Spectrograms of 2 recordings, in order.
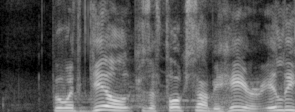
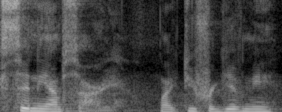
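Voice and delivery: soft apology; 3 semitones lower, 9 dB quieter than usual. Retold or imitated. Son apologizes to sister.

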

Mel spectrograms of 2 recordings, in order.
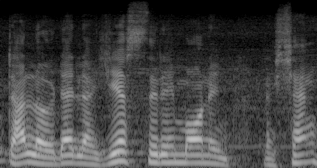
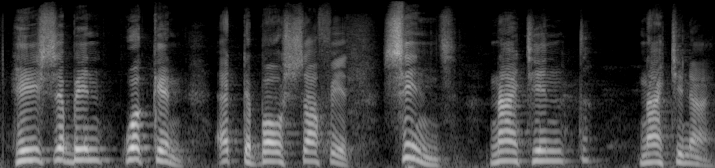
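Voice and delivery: slow, carefully articulated English; slow model sentence; 3 semitones higher than usual. Shown as a demonstration. Teacher reads the model answer slowly to students. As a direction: read it slowly so students can follow. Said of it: "teacher reads model sentence".

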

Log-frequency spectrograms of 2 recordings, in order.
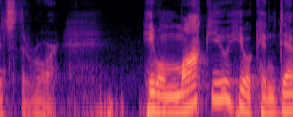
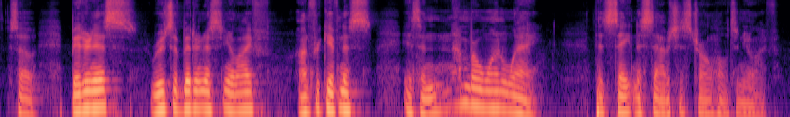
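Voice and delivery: preaching at full force; 3 semitones higher, 6 dB louder than usual. Real, not acted. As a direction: drive the warning home from the pulpit. Preaching hard.

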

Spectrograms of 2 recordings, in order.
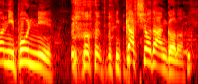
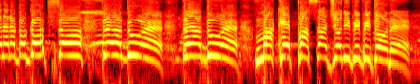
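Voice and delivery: shouting a goal, much higher and louder; goal commentary shout; 9 semitones higher, 4 dB louder than usual. Real, not acted. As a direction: yell the goal call at full voice.

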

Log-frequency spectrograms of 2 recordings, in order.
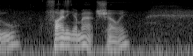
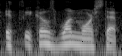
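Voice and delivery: usual speaking voice

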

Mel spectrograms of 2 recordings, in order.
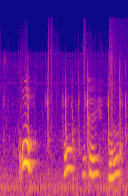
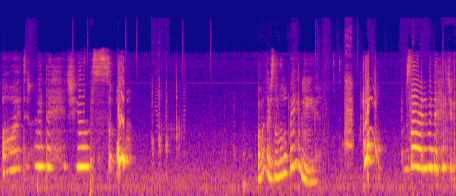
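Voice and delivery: high, fast sorry voice; apologetic; 8 semitones higher than usual. Real, not acted. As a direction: gush apologies at the animal. Apologizing to a baby animal.

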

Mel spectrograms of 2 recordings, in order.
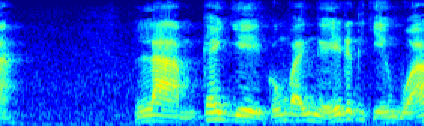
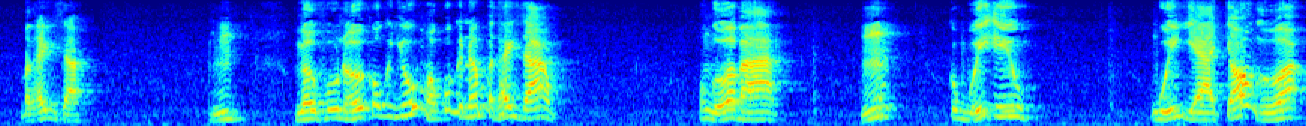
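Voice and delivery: furious rant; 2 semitones higher, 3 dB louder than usual. Real, not acted. Streamer cursing a family who hurt a dog, furious shouting. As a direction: spit out curses in full fury. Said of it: "tôi quá trời nóng".

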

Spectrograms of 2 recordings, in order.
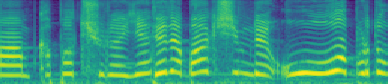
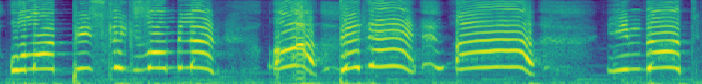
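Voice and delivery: panicked cry for help; 6 semitones higher, slower than usual. Acted. Zombies attack, grandson calls grandpa.

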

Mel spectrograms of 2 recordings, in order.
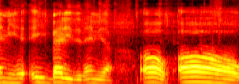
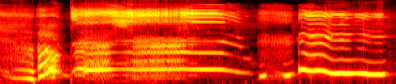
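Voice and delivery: very high, wailing cry of indignation; hammed-up wounded wail; mock outrage; 4 dB louder, much slower than usual. Real, not acted. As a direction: howl in fake betrayal.

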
